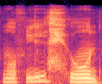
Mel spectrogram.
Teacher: It is ha, pronounced from the middle part of your throat like this. Muflihun. Do not say muflihun.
